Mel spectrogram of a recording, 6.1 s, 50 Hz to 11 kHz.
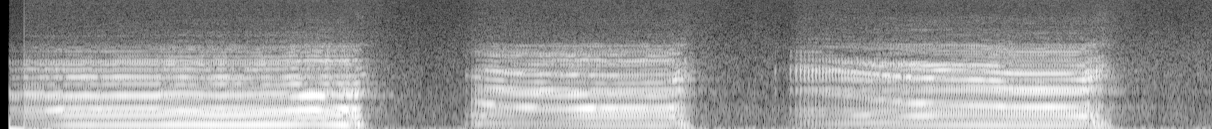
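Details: A red deer stag roars three times during the 2024 rut, each call deep, drawn-out and gravelly.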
